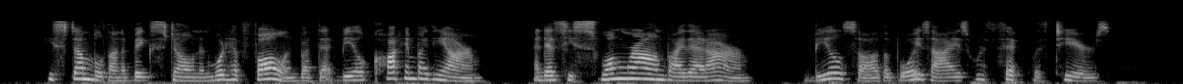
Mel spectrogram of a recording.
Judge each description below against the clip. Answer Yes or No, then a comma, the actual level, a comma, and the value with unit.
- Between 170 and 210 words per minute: Yes, average, 185 wpm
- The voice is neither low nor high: No, high, 195 Hz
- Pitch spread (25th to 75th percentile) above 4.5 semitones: Yes, wide, 5.6 semitones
